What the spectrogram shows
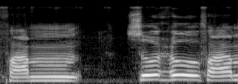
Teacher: নাকের বাঁশি দ্বারা গুন্নাহ করবো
